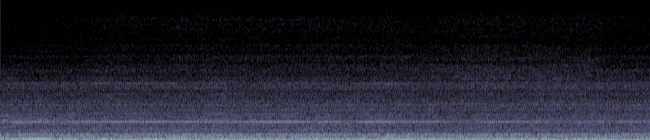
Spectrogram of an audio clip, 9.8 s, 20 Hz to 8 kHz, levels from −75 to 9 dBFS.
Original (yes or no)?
yes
